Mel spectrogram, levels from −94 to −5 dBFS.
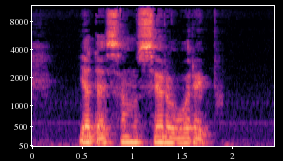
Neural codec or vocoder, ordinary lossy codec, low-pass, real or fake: none; Opus, 64 kbps; 10.8 kHz; real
